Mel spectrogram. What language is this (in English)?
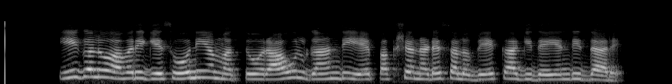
Kannada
